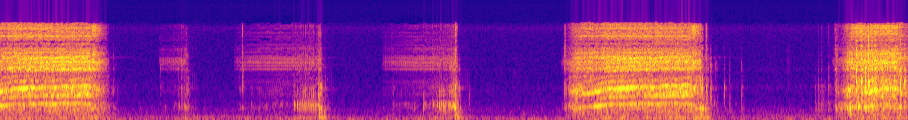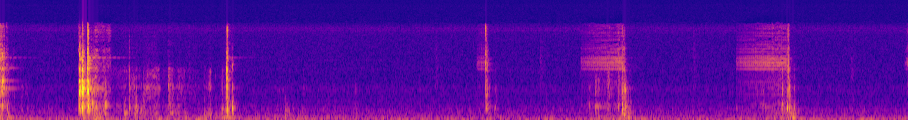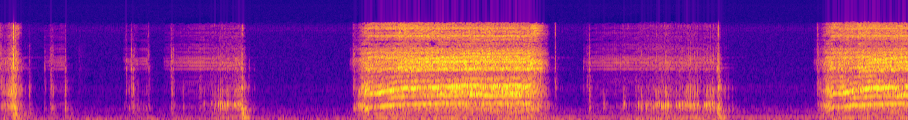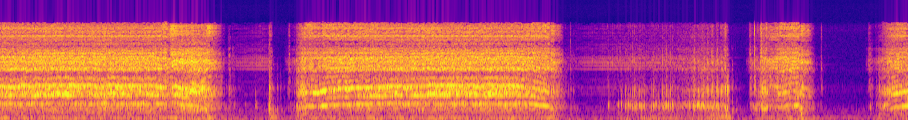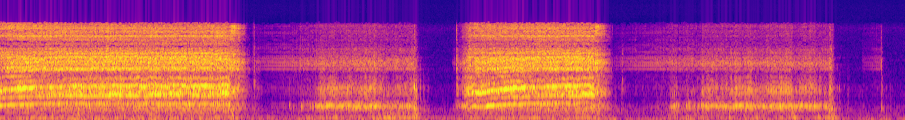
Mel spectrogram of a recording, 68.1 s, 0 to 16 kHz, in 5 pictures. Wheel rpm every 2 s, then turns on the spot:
40, 0, 10, 0, 40, 10, 20, 0, 0, 0, 0, 0, 0, 0, 0, 0, 40, 40, 0, 10, 60, 60, 20, 60, 40, 10, 30, 50, 60, 10, 20, 40, 10, 10.
58-60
